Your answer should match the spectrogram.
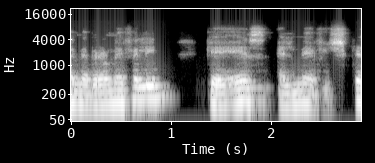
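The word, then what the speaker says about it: נפילים: Se ha respetado eso durante muchos cientos de años, pero se pronuncia en hebreo Nefelim, que es el Nefesh, que es el alma vital.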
